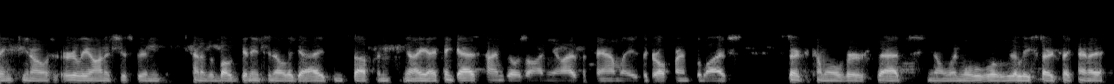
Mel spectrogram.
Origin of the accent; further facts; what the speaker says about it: Canada; also born or lived in United States; I was born in the States and, you know, moved to Canada when I was about 8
